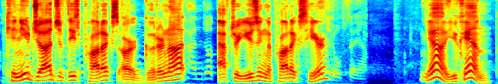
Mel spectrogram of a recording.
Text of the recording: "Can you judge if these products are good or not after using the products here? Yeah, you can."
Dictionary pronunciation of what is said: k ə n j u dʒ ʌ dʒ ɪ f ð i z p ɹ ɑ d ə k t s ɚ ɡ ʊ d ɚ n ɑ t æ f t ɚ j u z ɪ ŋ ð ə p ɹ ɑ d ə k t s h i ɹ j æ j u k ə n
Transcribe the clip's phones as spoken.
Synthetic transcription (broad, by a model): k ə n j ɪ dʒ ʌ dʒ ɪ f ð i z p ɹ ɑ d ə k t s ɚ ɡ ʊ d ɚ n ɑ t æ f t ɚ j u z ɪ ŋ ð ə p ɹ ɑ d ə k t s h i ɹ j æ j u k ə n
